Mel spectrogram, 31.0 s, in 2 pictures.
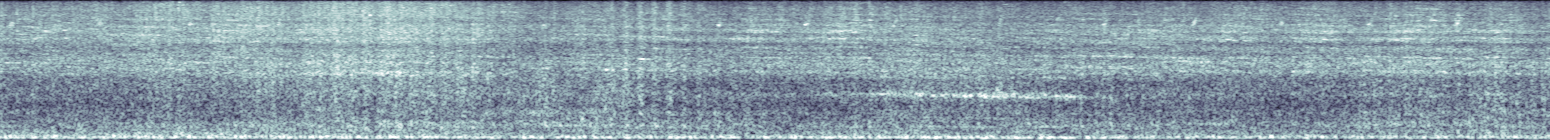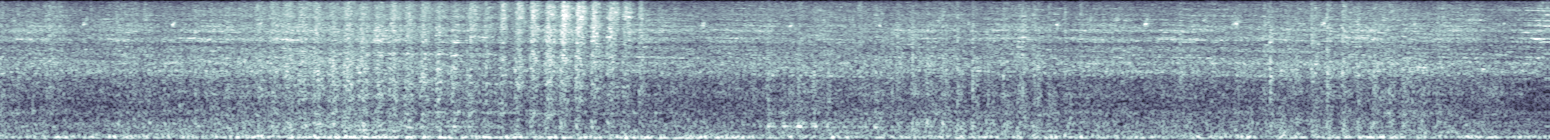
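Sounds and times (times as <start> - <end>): freight train rumble: 0.0 - 31.0
wheels clicking over rail joints: 11.6 - 30.6.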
